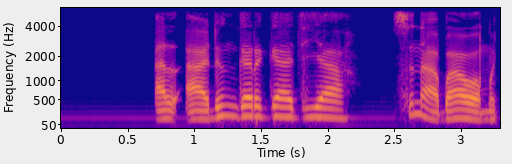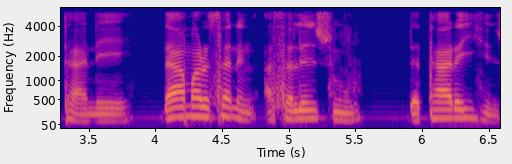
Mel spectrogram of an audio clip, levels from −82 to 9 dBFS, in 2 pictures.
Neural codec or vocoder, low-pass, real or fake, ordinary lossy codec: none; 5.4 kHz; real; none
